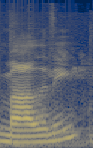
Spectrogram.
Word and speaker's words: Malini: was coming home so how do you say my name m a l i n i I say it malan that Indian from India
